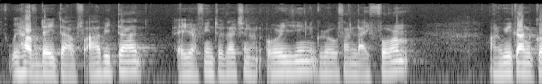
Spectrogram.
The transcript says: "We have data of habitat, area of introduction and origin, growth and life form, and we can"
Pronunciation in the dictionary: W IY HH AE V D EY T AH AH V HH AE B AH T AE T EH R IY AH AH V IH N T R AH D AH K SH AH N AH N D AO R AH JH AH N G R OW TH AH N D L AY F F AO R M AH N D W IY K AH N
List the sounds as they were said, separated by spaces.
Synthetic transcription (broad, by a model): W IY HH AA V D EY T AH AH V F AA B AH T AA T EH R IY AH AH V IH N T R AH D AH K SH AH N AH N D AO R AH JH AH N G R OW TH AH N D L AY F F AO R M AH N W IY K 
